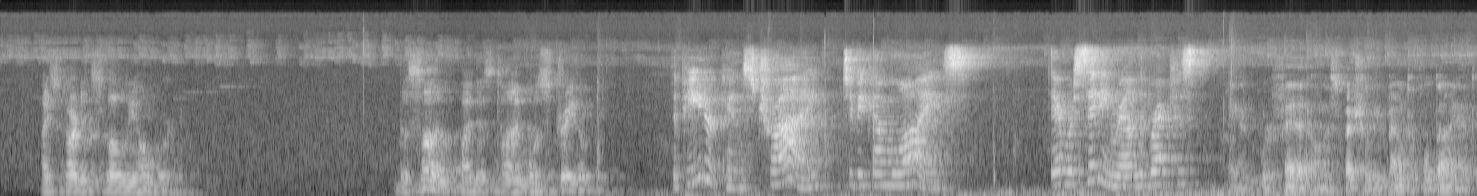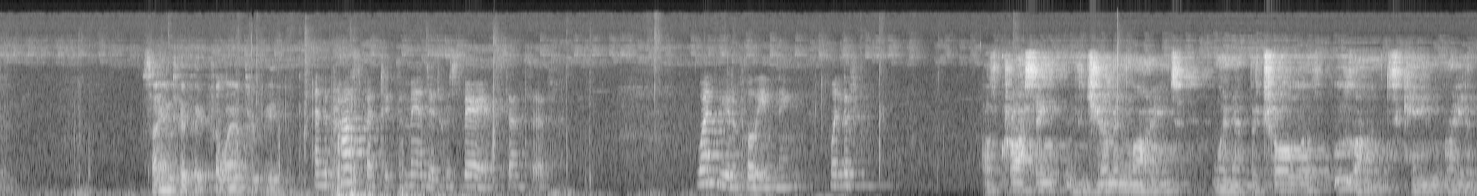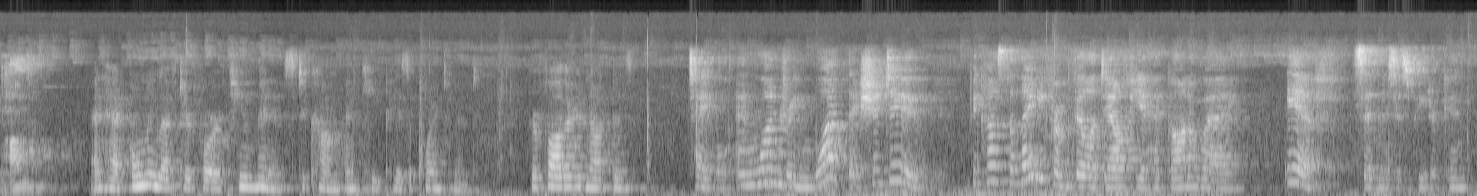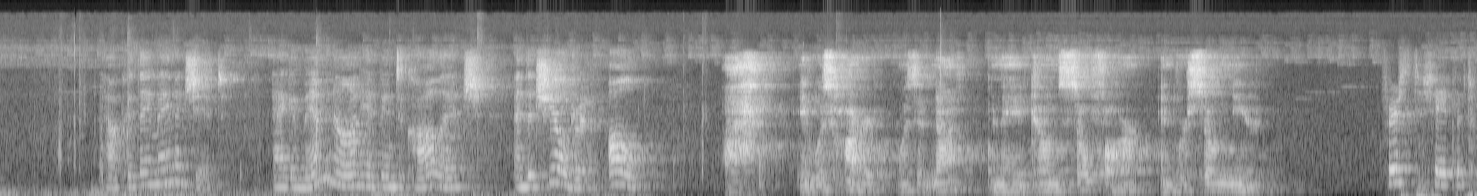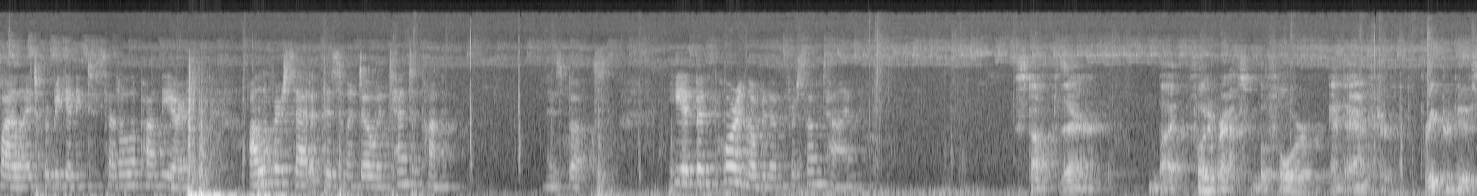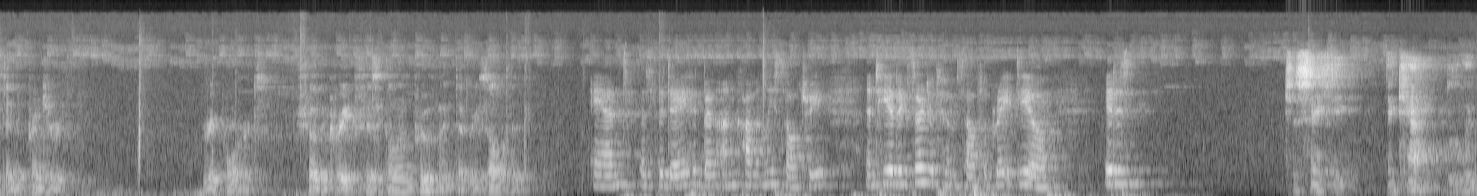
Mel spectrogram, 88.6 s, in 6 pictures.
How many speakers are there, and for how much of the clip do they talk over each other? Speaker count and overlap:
six, no overlap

